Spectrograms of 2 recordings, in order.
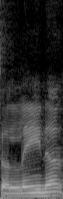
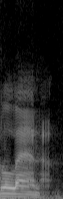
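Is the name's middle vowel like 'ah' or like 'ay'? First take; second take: ay; ah. First: The middle vowel sounds like 'ay'. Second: The middle vowel sounds like 'ah'. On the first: The speaker calls it right. "It's Elena" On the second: The speaker calls it wrong. "not Alana"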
